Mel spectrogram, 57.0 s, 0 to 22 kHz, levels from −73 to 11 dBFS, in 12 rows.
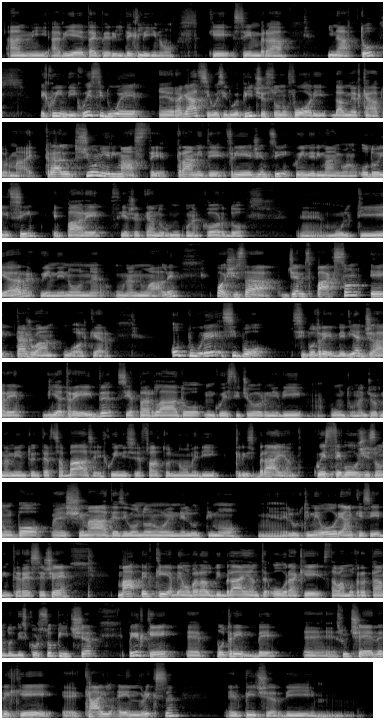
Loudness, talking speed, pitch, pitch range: -17 LUFS, 135 wpm, 120 Hz, 105-155 Hz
